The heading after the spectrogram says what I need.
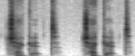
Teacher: Check ends with a K sound. It starts with a vowel. So that becomes check it, check it.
